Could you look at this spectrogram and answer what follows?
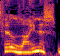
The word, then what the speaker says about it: Lynott: By the way, it's Phil Lynott. We did Thin Lizzy a couple of weeks ago, and I was lambasted for not pronouncing it correctly.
